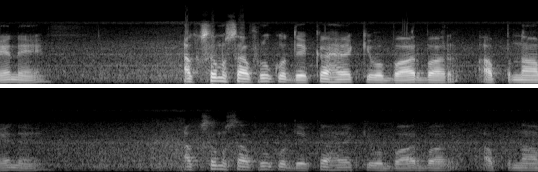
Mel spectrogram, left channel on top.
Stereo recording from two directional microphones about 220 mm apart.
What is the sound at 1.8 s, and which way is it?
Speech, 35° left (ahead or behind).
